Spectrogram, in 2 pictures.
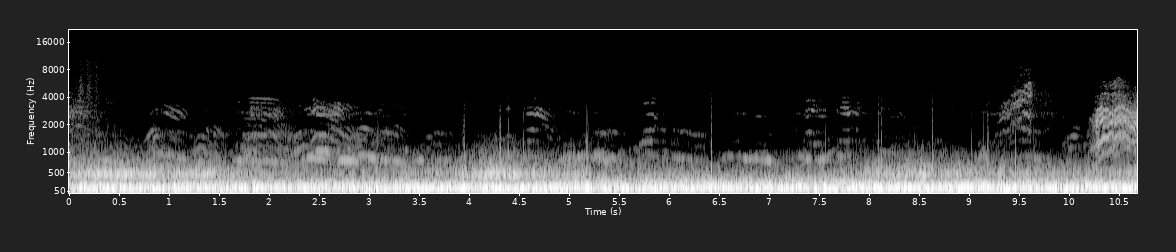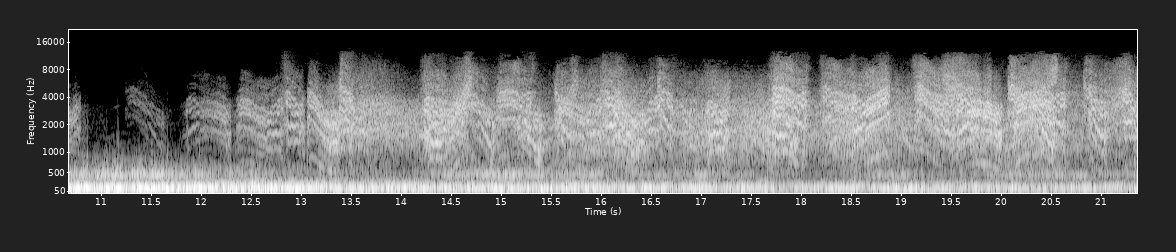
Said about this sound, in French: ce même instrument qu'il a lui-même réalisé les effets sonores des oiseaux, le film d'Hitchcock. Et eh oui, les cris des oiseaux, les battements d'ailes, toute l'ambiance sonore du film a été produite par un mixture trautonium.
